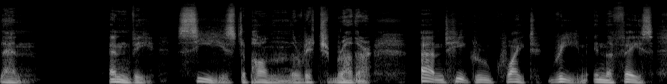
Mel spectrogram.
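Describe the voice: A man talks slowly at a low pitch, with a husky, rough edge and ordinary pitch variation. The recording is very clean, with a silent background.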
